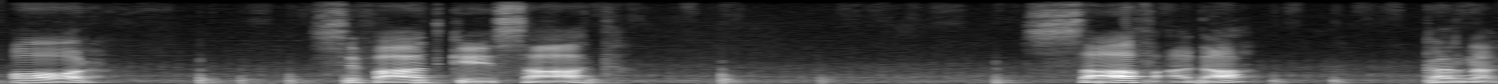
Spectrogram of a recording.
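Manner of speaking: chunk the definition word by word, very slowly, with long pauses; slow dictation. Shown as a demonstration. Teacher dictating a definition to students, very slow and chunked. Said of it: "हरफ को मखरज और सिफात के साथ साफ अदा करना".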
